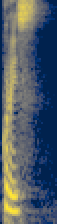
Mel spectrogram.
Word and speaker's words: QRIS: Saya dulu bacanya QRIS gitu. Ternyata menurut KBBI salah. Bacanya tuh kris. Kalau QRIS itu berarti you speak in English gitu.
